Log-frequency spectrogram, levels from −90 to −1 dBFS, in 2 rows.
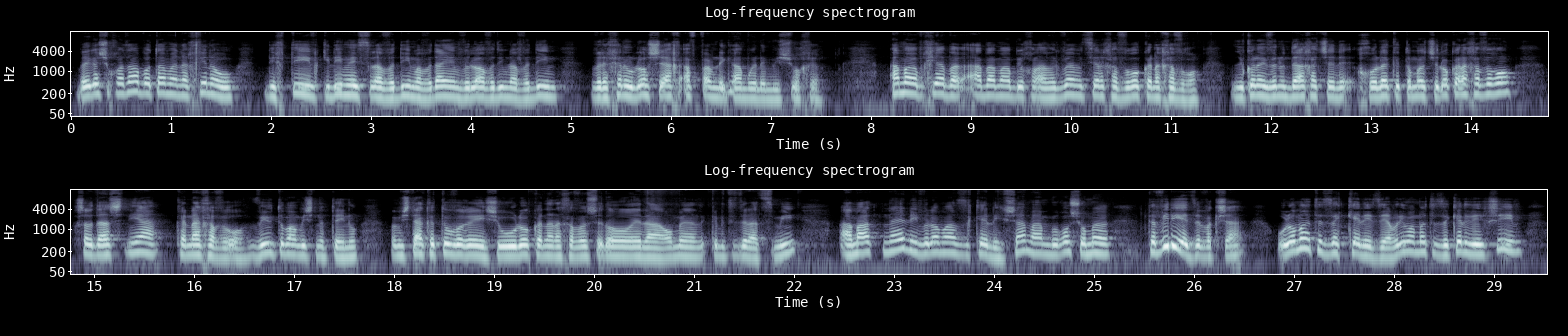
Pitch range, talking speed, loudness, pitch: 155-185 Hz, 170 wpm, -19 LUFS, 170 Hz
